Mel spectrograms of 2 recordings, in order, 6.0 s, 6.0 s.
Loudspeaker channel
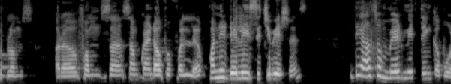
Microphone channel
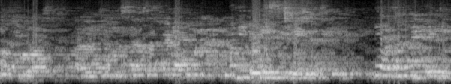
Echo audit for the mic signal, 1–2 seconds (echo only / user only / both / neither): echo only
